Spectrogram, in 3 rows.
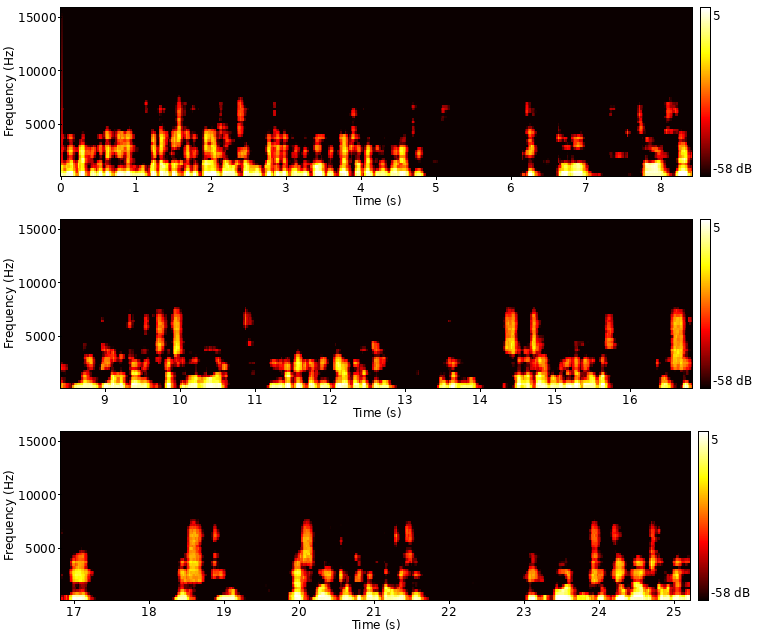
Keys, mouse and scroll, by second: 0.5 g, 4.9 KP_1, 7.6 r, 13.0-15.2 middle drag, 15.2 z, 15.5-16.4 scroll down 1, 17.1 shift+a, 20.1 s.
